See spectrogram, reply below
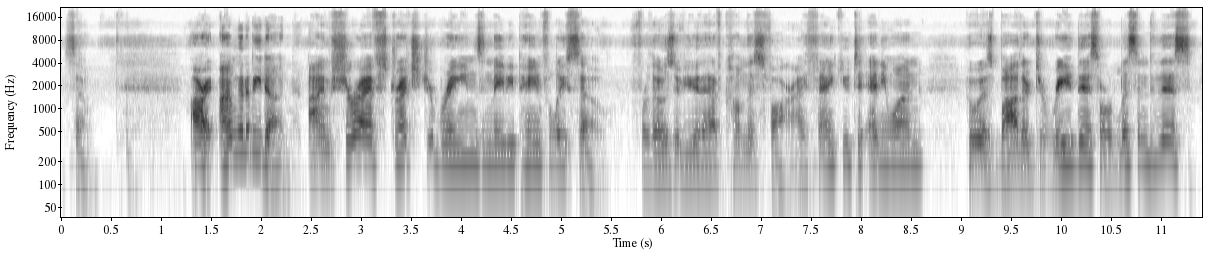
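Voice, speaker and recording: Seated with a home mic that catches some chair rubbing, a man with a stuffy nose reads his own article for his channel. He is earnest, rambling, and self-deprecating, then ends with a casual sign-off, speaking very animatedly at a moderate pace in a slightly high voice.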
